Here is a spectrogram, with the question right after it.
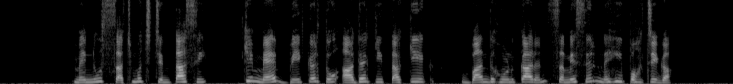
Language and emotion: Punjabi, fearful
